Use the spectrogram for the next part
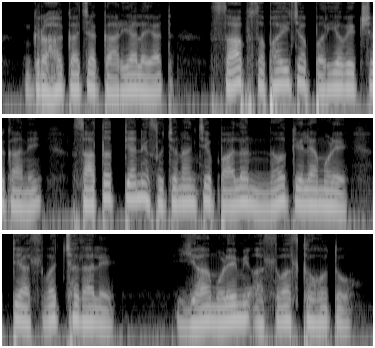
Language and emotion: Marathi, sad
